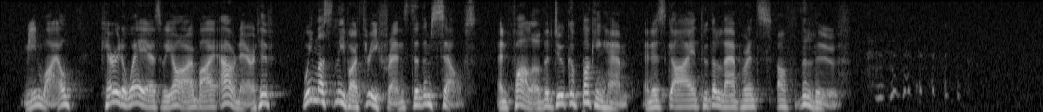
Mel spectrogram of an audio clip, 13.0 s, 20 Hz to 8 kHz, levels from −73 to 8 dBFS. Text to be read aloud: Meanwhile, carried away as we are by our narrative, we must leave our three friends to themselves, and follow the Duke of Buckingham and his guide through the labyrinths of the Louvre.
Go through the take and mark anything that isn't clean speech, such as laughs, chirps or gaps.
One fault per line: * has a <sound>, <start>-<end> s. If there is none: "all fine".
* has a laugh, 10.8-12.0 s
